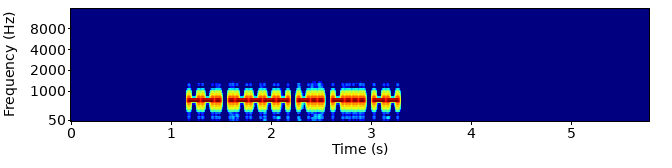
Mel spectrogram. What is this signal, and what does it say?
Morse code, heard as a keyed tone, about 36 wpm, 700 Hz. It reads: G1DBM
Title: DXCC-100 Call Signs - 5 Characters - Repeated 3x - 35wpm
